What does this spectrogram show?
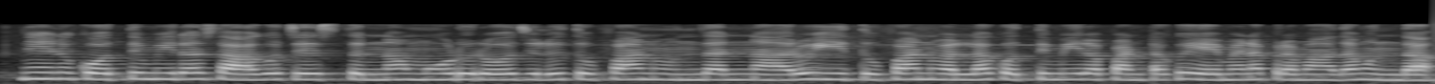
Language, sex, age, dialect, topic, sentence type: Telugu, female, 25-30, Telangana, agriculture, question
